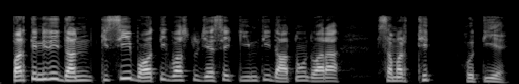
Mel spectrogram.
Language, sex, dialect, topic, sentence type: Hindi, male, Marwari Dhudhari, banking, statement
